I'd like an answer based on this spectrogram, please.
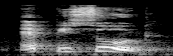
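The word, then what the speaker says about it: episode: हम समझ लेते हैं ये है ई पी आई एस ओ डी ई एपिसोड इसको हम पढ़ेंगे एपिसोड ये लिखा है मैंने एपिसोड ए का उच्चारण हो रहा है यहां पे इ ई के लिए ए का उच्चारण हो रहा है एपिसोड क्यों हो रहा है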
